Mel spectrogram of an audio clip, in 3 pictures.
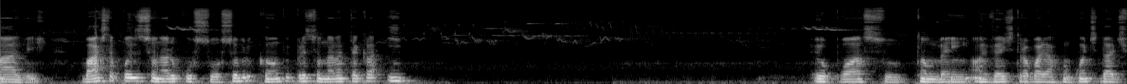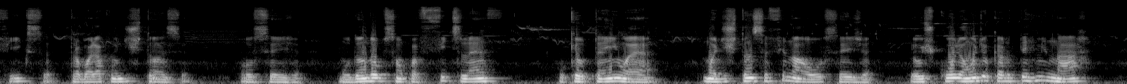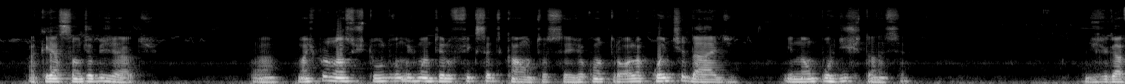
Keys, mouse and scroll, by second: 7.2-9.1 drag, 9.5-11.2 drag, 13.4-15.2 drag, 22.6-24.4 drag, 26.5-28.3 drag, 28.5-30.2 drag, 31.7-33.5 drag.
